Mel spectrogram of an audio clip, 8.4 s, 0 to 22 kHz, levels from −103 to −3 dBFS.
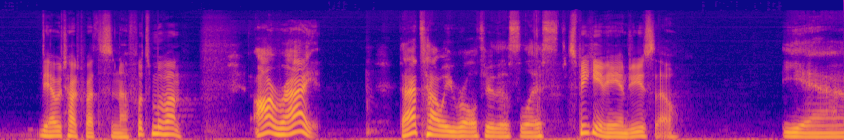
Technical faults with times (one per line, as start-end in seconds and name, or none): none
